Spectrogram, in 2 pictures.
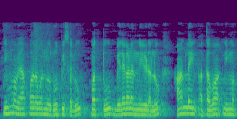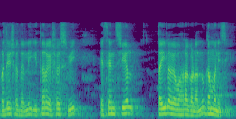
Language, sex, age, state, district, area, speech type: Kannada, male, 30-45, Karnataka, Chitradurga, rural, read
